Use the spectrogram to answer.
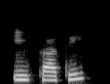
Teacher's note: I have to make sure that this E is not any longer than this ka. So I cannot say E ka. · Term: kasra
